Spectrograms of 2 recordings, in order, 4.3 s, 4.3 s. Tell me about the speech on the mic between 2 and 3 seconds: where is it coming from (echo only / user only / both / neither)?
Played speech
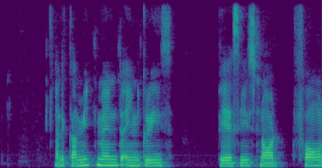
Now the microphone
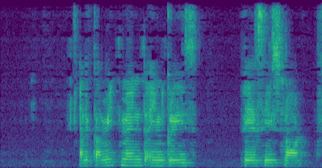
echo only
